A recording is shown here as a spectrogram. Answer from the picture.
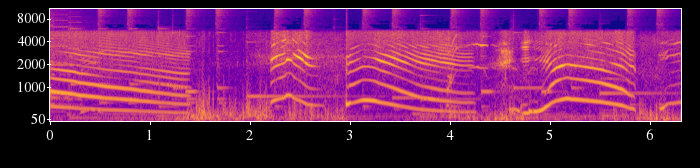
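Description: A toddler's drawn-out wailing cries, four or five long vowels in a row, each sliding down in pitch or arching up and then down, in protest at sand being put in her hand.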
